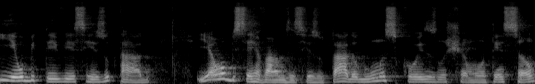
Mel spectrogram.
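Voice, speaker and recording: A man speaks fairly quickly in a somewhat breathy, dark, mellow voice with very wide pitch swings, on a very clean recording with a silent background. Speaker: psychologist teaching an online course. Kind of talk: lecture. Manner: fast.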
